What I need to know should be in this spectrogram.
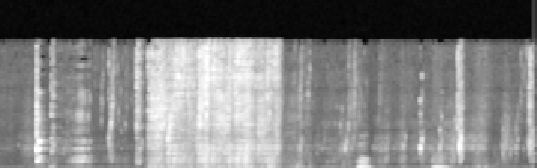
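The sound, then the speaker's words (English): Wet chewing and slurping of udon noodles in broth with a soft boiled egg and chives: a long, loud, noisy slurp fills the middle, framed by a few short, moist smacks and drips, followed by brief hummed murmurs. “Now I'm eating udons with soft boiled egg.”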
